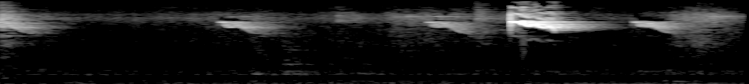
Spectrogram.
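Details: Female white-eye calling the male, giving faint, high, downward-slurred chirps followed by one sharp, loud, thin descending note near the end, with low steady hum behind.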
